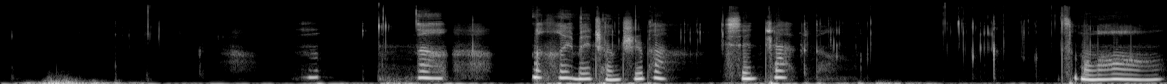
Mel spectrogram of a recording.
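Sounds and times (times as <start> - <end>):
wet mouth clicks: 1.2 - 2.1, 3.6 - 4.0, 6.5 - 8.8, 9.4 - 10.8
speech: 4.2 - 4.6, 5.4 - 8.1, 10.8 - 11.6
chewing a bite of a sandwich with bacon and cheese: 6.5 - 7.4, 8.0 - 8.8, 9.4 - 10.8.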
